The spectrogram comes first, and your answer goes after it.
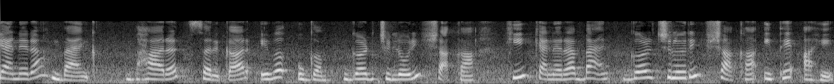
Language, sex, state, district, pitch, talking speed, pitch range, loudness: Marathi, female, Maharashtra, Chandrapur, 250 Hz, 110 wpm, 235-295 Hz, -14 LUFS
